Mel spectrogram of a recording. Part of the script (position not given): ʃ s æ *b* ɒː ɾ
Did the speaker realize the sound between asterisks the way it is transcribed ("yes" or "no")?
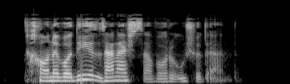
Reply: no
